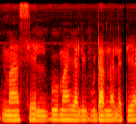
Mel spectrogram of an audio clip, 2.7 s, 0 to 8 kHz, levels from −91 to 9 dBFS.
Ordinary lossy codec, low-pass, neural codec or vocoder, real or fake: none; 7.2 kHz; none; real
